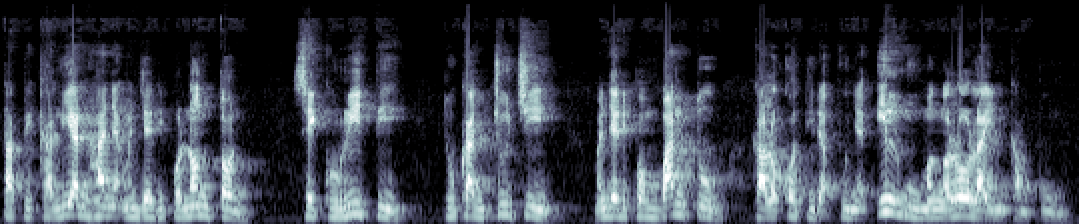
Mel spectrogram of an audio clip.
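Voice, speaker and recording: A middle-aged man from Indonesia, preaching a humorous sermon before a crowd, acting out characters and shouting punchlines. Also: a little high, normal speed. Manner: jokey, plays characters and shouts for laughs. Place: large event before a crowd.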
